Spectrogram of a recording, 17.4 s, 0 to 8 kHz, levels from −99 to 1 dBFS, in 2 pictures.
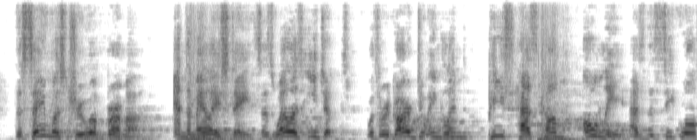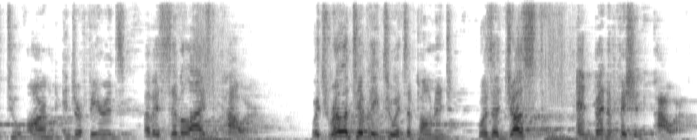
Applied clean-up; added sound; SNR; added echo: classical method WPE with log-MMSE.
